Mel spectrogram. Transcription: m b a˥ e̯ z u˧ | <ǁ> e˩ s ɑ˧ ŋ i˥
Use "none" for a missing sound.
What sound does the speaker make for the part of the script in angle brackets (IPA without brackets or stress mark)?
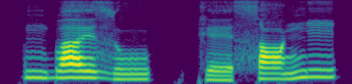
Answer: k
